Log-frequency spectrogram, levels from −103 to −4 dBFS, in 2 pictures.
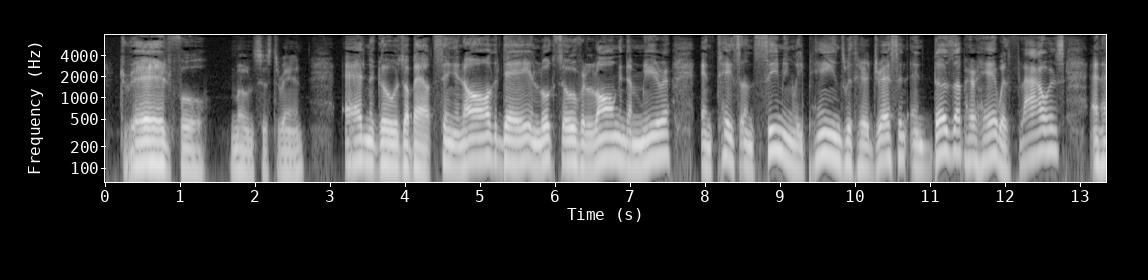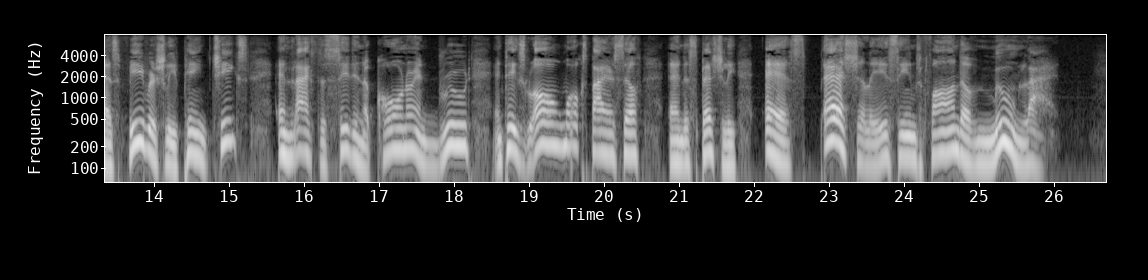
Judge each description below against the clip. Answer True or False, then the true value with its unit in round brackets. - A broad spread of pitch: True (6.2 semitones)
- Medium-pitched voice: False (130 Hz)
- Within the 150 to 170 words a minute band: False (135 wpm)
